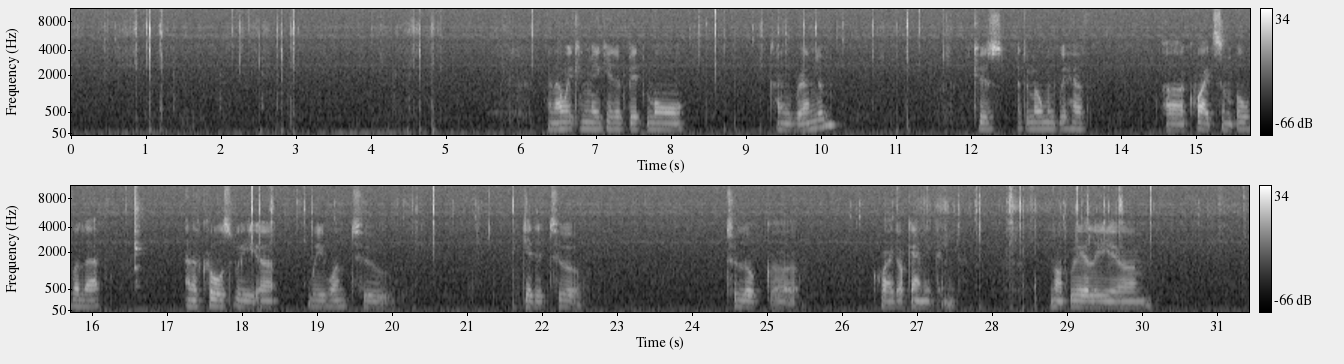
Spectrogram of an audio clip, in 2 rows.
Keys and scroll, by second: 1.0 alt+a, 2.7 alt+a, 4.6 alt+a, 9.7 s, 21.5 s, 28.3 shift+g, 29.5 shift+d.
